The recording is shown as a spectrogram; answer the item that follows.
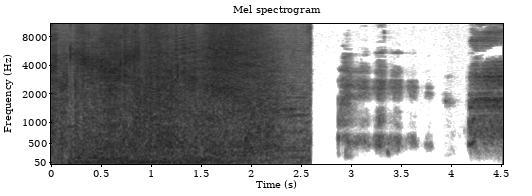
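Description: Ship weapons firing and exploding, a loud, sustained booming roar of about two and a half seconds that cuts off abruptly, followed by brief faint sounds and then a renewed burst at the end.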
